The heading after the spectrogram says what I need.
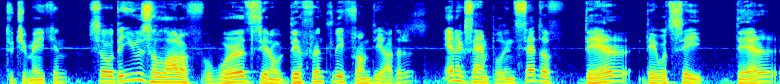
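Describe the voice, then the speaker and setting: A man's voice: mid-range voice, clear, resonant tone. Casting: male tutorial narrator, mid-range voice, informal and conversational, explaining things casually. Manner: informal, conversational, hedging phrases. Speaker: video guide presenter.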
